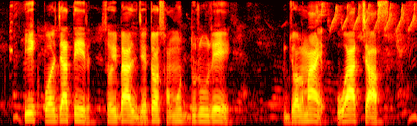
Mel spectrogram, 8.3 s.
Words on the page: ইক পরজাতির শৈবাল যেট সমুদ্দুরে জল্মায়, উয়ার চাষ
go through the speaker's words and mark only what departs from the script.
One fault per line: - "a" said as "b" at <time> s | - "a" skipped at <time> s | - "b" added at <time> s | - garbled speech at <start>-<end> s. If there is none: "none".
none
